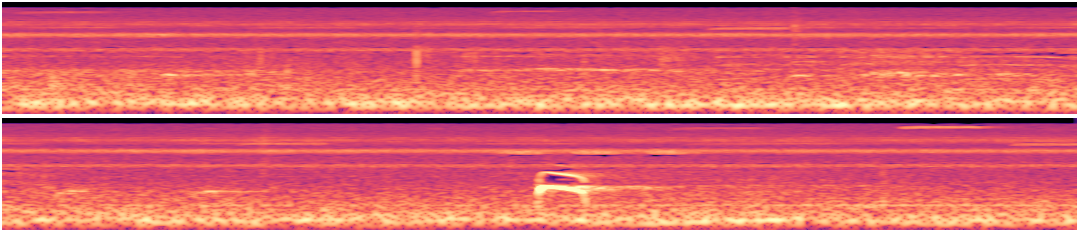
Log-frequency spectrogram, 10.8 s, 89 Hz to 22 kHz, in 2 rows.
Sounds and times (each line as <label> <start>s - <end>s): cicadas 0.0s - 10.7s
rooster 2.3s - 5.8s
unknown bird (seems like cuckoo) 8.0s - 8.6s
